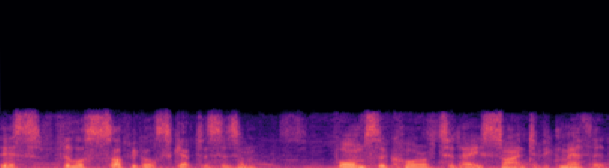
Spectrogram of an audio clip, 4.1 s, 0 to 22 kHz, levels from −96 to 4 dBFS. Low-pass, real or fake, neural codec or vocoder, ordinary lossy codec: 7.2 kHz; fake; vocoder, 24 kHz, 100 mel bands, Vocos; Opus, 32 kbps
